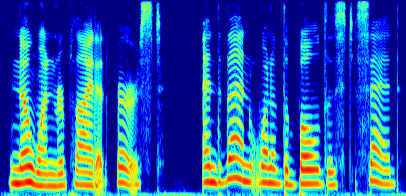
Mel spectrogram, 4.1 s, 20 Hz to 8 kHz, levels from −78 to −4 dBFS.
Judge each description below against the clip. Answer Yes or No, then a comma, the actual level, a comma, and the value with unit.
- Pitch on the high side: Yes, high, 215 Hz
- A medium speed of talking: Yes, average, 175 wpm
